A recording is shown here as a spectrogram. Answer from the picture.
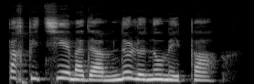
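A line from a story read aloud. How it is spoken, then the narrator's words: Exclaimed. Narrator (French): s'écria Mademoiselle Lesterel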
